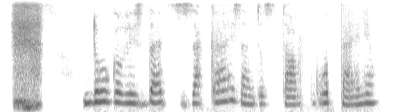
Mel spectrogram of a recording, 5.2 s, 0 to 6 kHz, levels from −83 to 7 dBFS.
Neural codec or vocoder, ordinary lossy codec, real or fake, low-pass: codec, 16 kHz in and 24 kHz out, 0.4 kbps, LongCat-Audio-Codec, fine tuned four codebook decoder; Opus, 16 kbps; fake; 5.4 kHz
